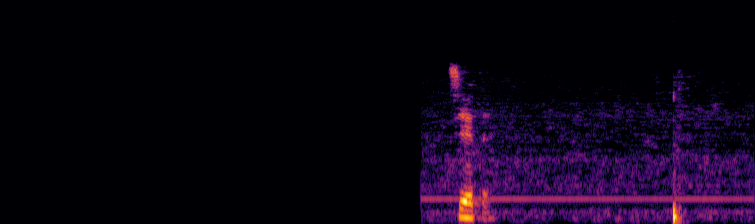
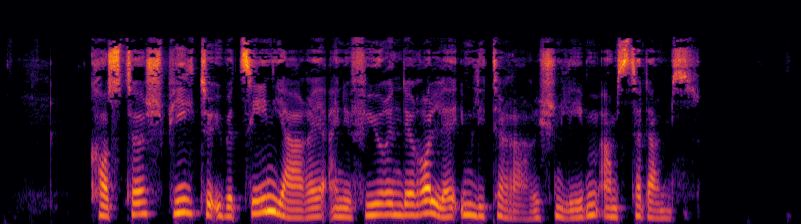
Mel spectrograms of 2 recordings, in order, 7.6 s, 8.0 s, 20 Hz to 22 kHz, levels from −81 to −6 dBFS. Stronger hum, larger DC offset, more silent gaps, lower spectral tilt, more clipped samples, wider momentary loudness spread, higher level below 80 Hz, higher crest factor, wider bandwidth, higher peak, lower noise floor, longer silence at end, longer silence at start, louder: neither; neither; neither; first, -7.5 dB/octave vs -3 dB/octave; neither; first, 22 LU vs 13 LU; first, -54 dBFS vs -70 dBFS; about the same, 28 dB vs 26 dB; second, 7 kHz vs 11.5 kHz; second, -4 dBFS vs 0 dBFS; second, -51 dBFS vs -80 dBFS; second, 0.75 s vs 1.05 s; first, 4.5 s vs 0.9 s; about the same, -22 LUFS vs -23 LUFS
